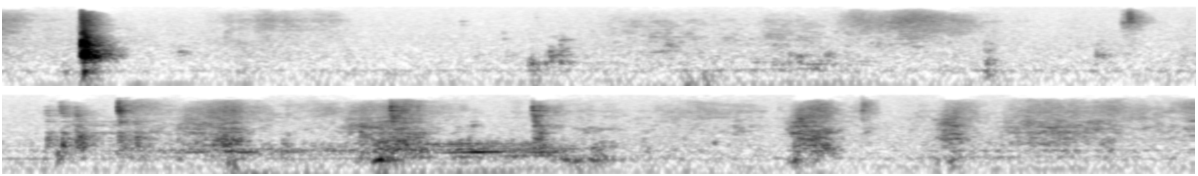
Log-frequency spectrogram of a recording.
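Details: Soft clatter of dishes and cupboard doors in a small indoor room, with a sharp knock near the start and faint murmured speech, but no animal voices.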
